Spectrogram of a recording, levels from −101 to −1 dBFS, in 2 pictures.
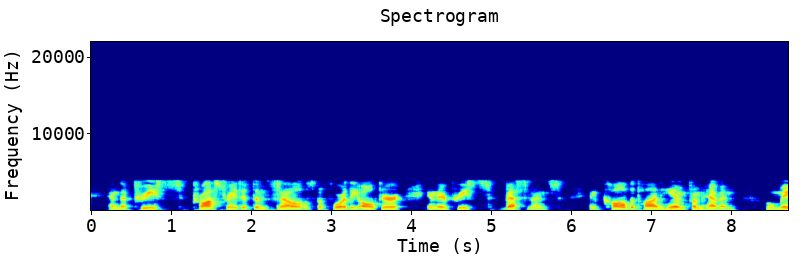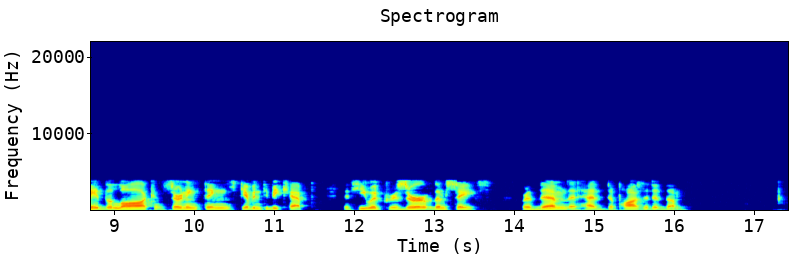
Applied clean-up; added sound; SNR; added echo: none; none; none; none.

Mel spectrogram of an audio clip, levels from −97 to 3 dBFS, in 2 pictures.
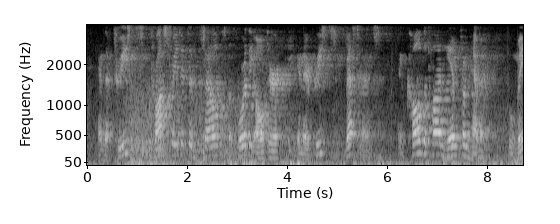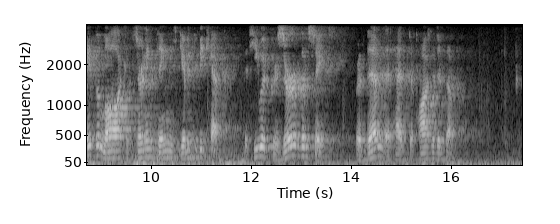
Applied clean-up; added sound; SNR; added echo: none; Thunder; 11 dB; reverberation time 2.3 s.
